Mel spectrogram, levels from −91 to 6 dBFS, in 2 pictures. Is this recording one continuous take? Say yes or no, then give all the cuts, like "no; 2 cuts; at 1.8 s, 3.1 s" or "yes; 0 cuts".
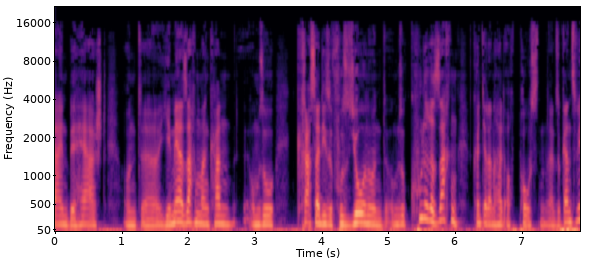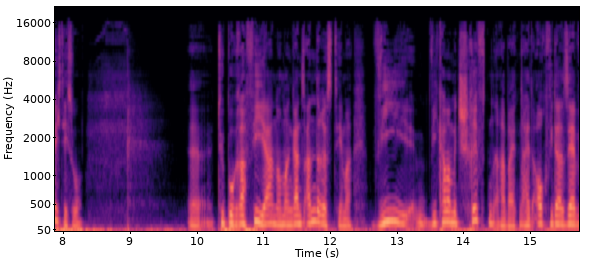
no; 1 cut; at 9.8 s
